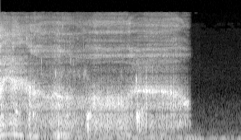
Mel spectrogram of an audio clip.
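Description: Cartoon drinking sound of a glass of water being swallowed down: a continuous slurping noise lasting almost two seconds, with a couple of gulps in the middle, that stops suddenly near the end.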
